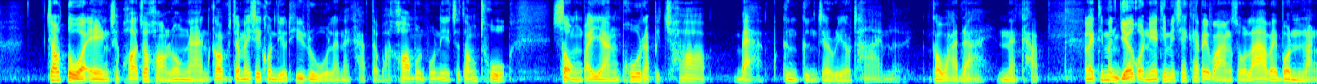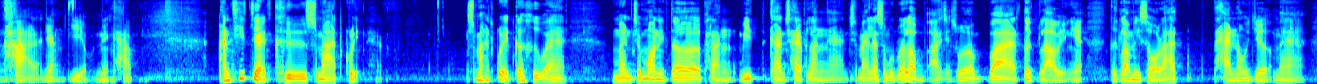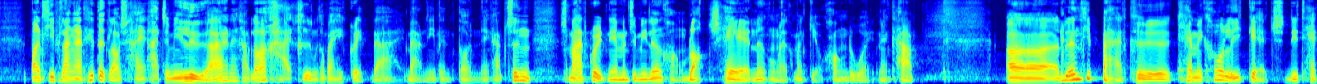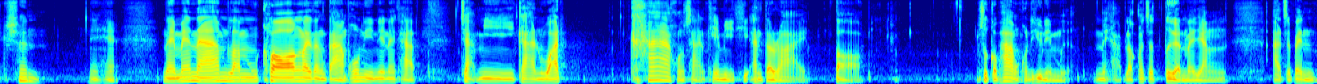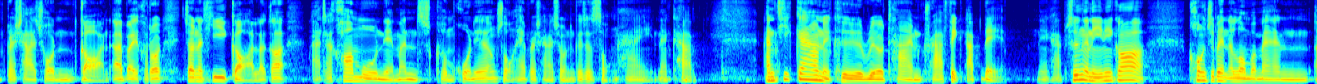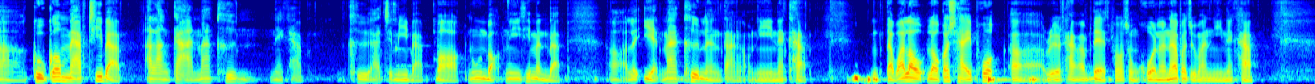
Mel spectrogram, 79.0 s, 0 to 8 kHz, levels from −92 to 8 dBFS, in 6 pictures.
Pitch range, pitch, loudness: 85-130 Hz, 110 Hz, -26 LUFS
